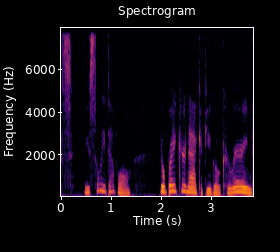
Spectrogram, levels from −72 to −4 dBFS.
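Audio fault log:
1.34–1.96 s, repeated stalls (stutter): the audio halts seven times, the longest for about 40 ms, with about 97 ms of stretched sound filling roughly 16% of the span. Late packets kept draining the jitter buffer, so the receiver extended the last sound each time. Nothing is lost, but the passage drags and stutters.
3.34–3.78 s, jitter buffer slow-down: the audio plays at about 87% speed at unchanged pitch, adding 65 ms. The receiver repeated single pitch periods to rebuild its buffer reserve, so sounds come out drawn out.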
